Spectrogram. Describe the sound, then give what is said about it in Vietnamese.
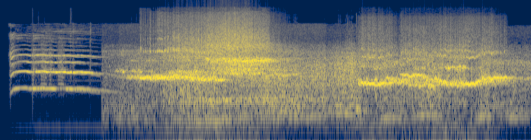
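Car brakes screech in a street: a long, loud tire squeal with a harsh, wavering high whine that runs for about eight seconds with no voices. “Từ dưới phố, anh nghe tiếng người la và tiếng xe thắng đánh két một cái.”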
